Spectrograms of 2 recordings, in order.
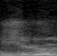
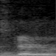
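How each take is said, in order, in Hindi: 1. यह शब्द 'sh' ध्वनि से शुरू होता है। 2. यह शब्द 'sk' ध्वनि से शुरू होता है। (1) "शेड्यूल भी बोलते हैं" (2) "स्केड्यूल भी बोलते हैं"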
